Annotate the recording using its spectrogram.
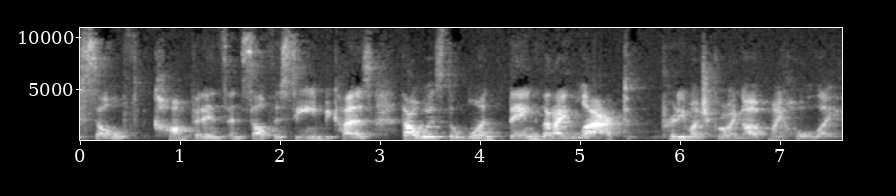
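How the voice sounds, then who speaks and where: A woman's fairly high voice with a Spanish accent, fairly even in intonation and fairly slow, over noticeable background noise and audible room echo. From Mexico, Guadalajara, moved to San Diego at ten. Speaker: life coach and vlogger. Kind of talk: personal testimony.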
